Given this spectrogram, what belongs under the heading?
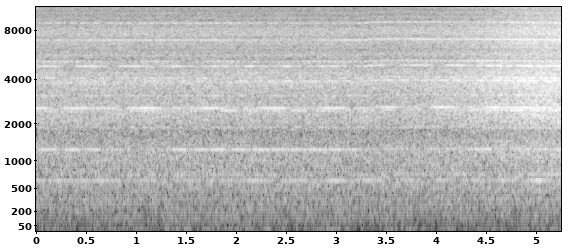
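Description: Steady broadband roar of Boeing 787 Dreamliner jet engines in a simulated flight, a constant loud drone with faint tonal whine, swelling slightly near the end with no voices.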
